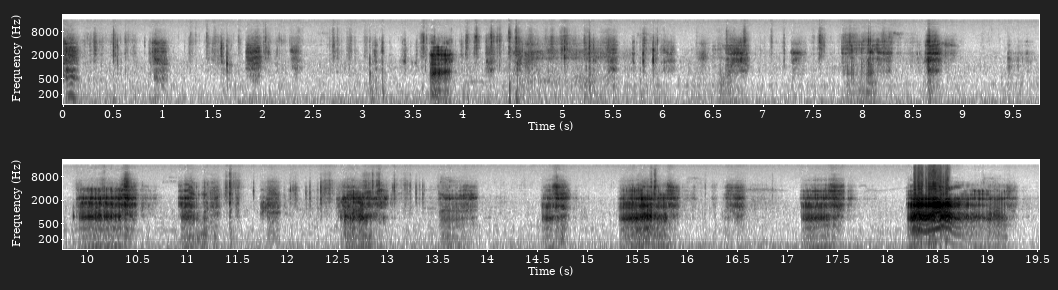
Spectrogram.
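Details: Dachshund at play, biting, at first breathing in quick soft pants, then breaking into louder gravelly growl bursts every second or so toward the end, the last one sharp and strong.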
